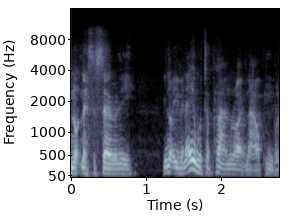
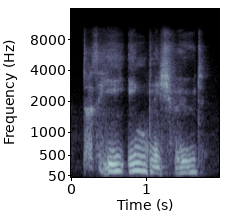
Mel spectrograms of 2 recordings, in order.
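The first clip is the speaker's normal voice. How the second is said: put-on hushed, high, slow, drawn-out old woman whisper; 5 semitones higher, 3 dB quieter than usual. Retelling how a nan asked in the kitchen: imitating a whispering nan. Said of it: "nan was trying to whisper".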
